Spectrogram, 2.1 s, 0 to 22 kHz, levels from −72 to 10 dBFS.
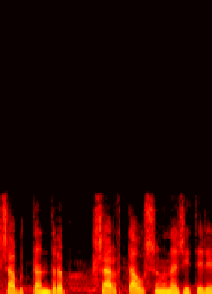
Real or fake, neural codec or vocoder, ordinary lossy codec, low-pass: fake; codec, 16 kHz, 2 kbps, X-Codec, WavLM features, trained on Multilingual LibriSpeech; none; none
